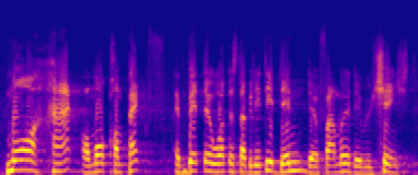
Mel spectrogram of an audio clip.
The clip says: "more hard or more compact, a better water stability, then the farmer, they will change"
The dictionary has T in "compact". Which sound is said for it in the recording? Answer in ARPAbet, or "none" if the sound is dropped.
none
